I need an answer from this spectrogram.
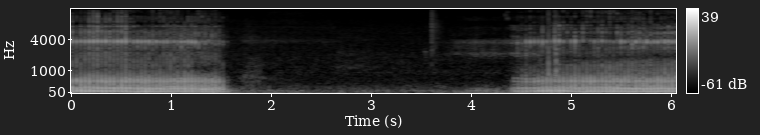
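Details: Bulldog asleep at My Second Home, Dubai, in October 2015, entered in a snoring competition: heavy, rattling, buzzy snores with a roughly three-second hush of soft breathing between two long snoring breaths.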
